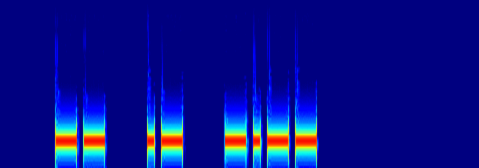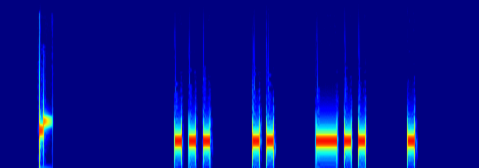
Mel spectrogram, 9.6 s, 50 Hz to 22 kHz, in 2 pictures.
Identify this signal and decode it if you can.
Morse code, heard as a keyed tone, about 17 wpm, spaced as for 12 wpm, 700 Hz. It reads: MAY SIDE
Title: 2x Character Spacing - Top 300 Words - 17wpm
